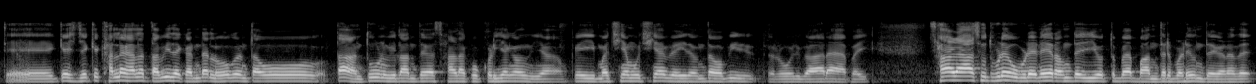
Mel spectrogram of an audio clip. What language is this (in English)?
Dogri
